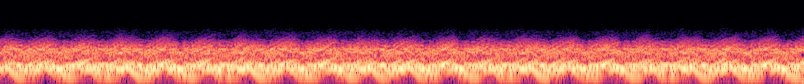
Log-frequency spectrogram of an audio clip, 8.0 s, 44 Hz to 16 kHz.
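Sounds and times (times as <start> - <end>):
sci-fi forcefield hum: 0.0 - 8.0.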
